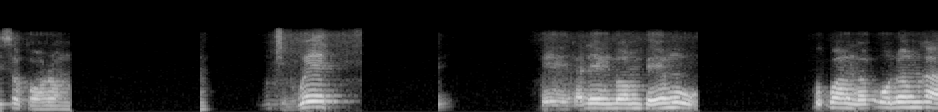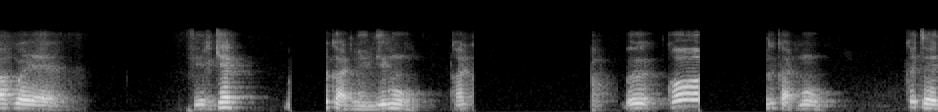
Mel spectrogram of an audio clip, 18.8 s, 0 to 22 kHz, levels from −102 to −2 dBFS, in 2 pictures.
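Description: Speech over an AMR-WB wideband path, audibly band-limited near 7 kHz, is cut by six digital wireless dropouts: 0.70–2.00 s, 3.62–4.38 s after "cin weet", 6.98–8.03 s, 12.28–12.64 s, 14.11–15.30 s and 16.37–17.05 s. Each is a clean, near-silent hole with no noise burst on either side, as the receiver mutes quickly when the link loses too much data.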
